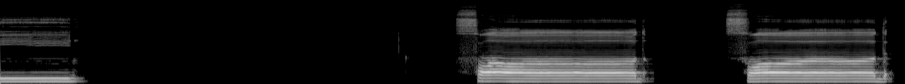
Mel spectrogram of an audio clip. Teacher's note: سیٹی کی آواز کو تھوڑا موٹا کرنا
